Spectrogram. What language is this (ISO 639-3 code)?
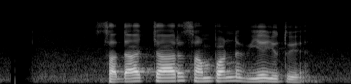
sin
